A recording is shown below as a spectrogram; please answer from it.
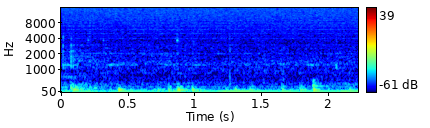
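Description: A few faint computer keystrokes and a mouse click, soft short taps over a low steady hum.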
